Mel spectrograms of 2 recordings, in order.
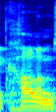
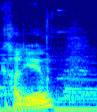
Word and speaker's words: column: add a new tree column section and those of you who are following my videos will be happy that I can now pronounce column instead of colume um don't know why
